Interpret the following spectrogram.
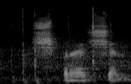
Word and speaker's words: sprechen: Whenever ch is after these vowels, we are going to pronounce here ch as sh. Example, Sprechen. You see, ch is appearing after e.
